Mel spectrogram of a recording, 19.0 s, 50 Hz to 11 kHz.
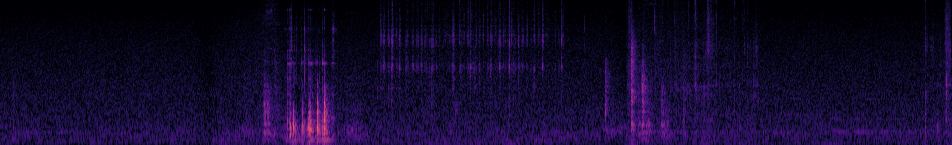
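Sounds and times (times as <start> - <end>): brush scratching wet paint: 7.6 - 11.4, 13.4 - 15.2.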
